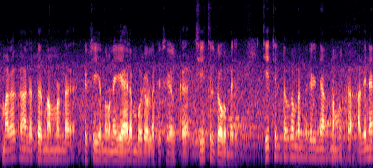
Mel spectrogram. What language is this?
Malayalam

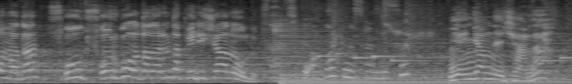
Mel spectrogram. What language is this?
Turkish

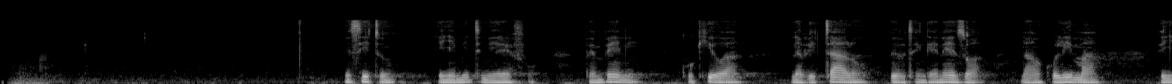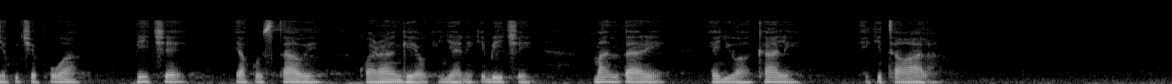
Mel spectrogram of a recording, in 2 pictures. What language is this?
Swahili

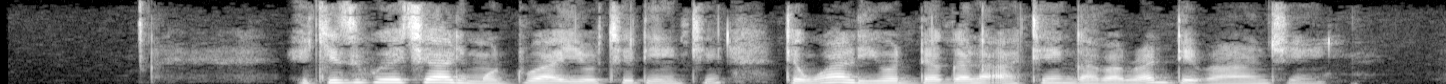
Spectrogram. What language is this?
Ganda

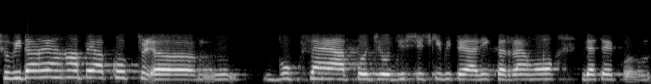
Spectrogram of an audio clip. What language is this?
Hindi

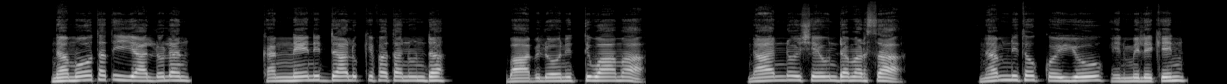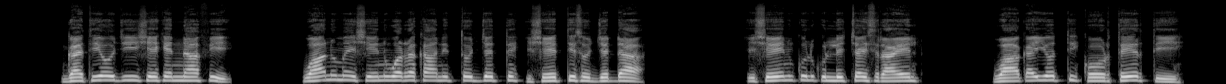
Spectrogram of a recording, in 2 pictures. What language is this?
Oromo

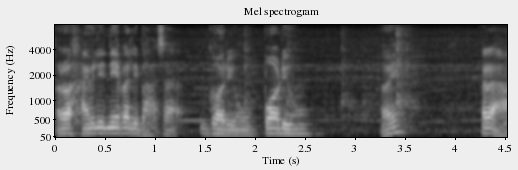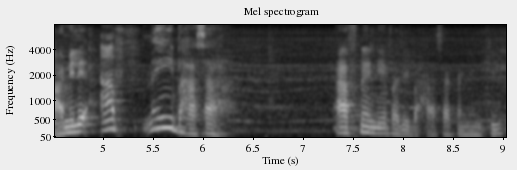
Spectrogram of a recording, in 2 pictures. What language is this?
Nepali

